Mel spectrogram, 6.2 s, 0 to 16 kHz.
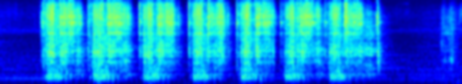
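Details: Mantis mini tiller 2-stroke, sat in barn about 10 years, after cleaning dirty coil, choke then no choke: seven quick pull-cord bursts, short rasping spins, no catch.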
